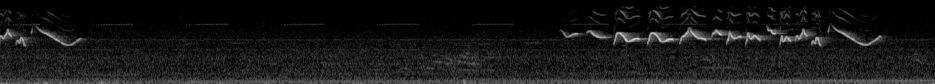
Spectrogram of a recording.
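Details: Kept ultramarine grosbeak singing outdoors in the carapuça style: the tail of one phrase opens, then after a long pause comes a full three-second string of quick, looping whistles that rise and dip repeatedly, growing slightly louder toward the end.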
